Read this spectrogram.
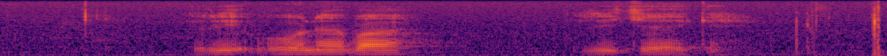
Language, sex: Northern Sotho, male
